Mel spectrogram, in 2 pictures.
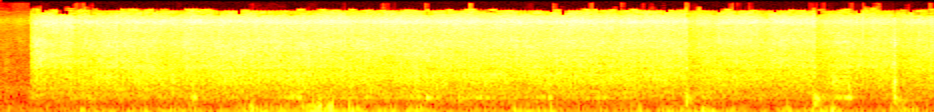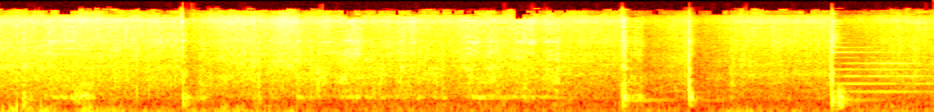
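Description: Mustard-poppy paste with Kashmiri and dried red chili paste and turmeric sautés in a hot pan for a fish curry, a loud continuous hissing sizzle marked by repeated scraping stirs and sharp spatula knocks.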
